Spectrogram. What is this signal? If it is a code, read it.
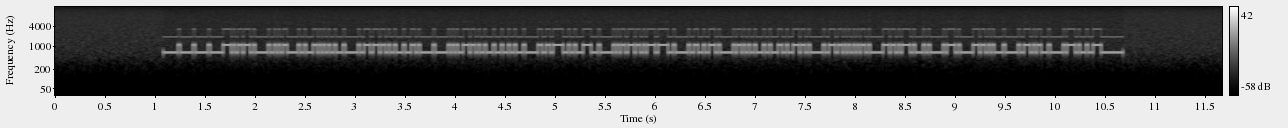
RTTY (50 baud, 450 Hz shift), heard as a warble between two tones, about 870 Hz centre. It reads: JV4A 7Y 1IT9S ETWAD0 ARS EKE XABEQO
